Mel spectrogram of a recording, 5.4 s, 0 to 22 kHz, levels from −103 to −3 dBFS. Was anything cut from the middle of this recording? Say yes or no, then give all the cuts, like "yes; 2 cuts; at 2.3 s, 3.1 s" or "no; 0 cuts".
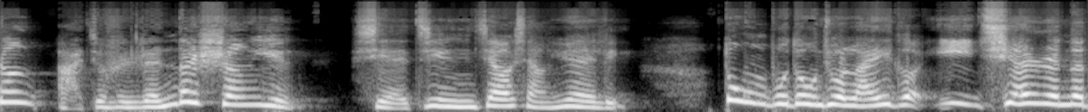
no; 0 cuts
